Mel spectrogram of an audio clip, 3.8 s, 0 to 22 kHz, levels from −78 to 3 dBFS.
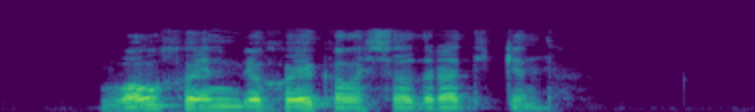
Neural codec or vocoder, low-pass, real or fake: none; 7.2 kHz; real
